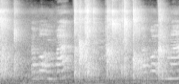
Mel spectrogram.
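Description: Several hands clap in a counted rhythm during a group activity, with sharp claps landing in evenly spaced groups over steady spoken counting close by.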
